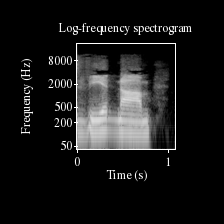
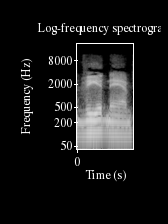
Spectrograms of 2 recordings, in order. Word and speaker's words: Vietnam: and also, by the way, during the break, I looked up the correct, correct pronunciation of, of Vietnam, and it is Vietnam, not Vietnam. So I apologize, everybody.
